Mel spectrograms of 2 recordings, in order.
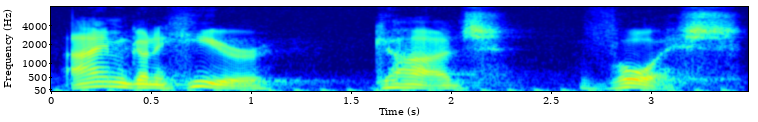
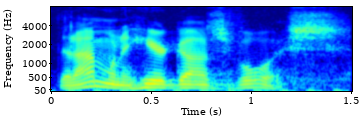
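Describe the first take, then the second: First: "I'm gonna hear God's voice" broken up, with a pause before "God's" and before "voice"; slow, deliberate stress. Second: Said in the usual way. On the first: Shown as a demonstration. Preacher driving the promise home to the church, pausing on "God's" and "voice". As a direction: lower and softer, laying down "God's" and "voice" one at a time.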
